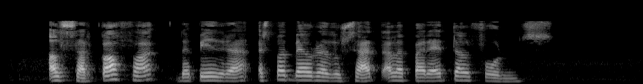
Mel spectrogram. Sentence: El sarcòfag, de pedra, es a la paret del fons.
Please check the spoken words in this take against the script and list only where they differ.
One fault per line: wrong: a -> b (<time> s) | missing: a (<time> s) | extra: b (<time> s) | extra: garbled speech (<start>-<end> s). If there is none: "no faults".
extra: pot veure adossat (2.8 s)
